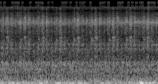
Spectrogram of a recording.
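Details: Restored WO 539S carburetor after testing and adjustment: steady even idle around 630 rpm raised to about 640, float set correctly, no stumbling, misfire or knock.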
